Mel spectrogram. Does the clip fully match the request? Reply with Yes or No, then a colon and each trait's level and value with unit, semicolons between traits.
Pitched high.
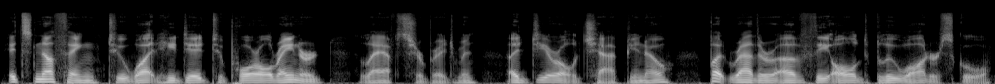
No: very low, 90 Hz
